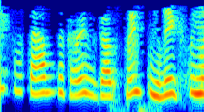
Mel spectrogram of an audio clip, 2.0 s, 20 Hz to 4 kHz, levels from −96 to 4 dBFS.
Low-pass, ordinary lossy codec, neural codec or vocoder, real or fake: 3.6 kHz; MP3, 16 kbps; codec, 16 kHz in and 24 kHz out, 0.4 kbps, LongCat-Audio-Codec, four codebook decoder; fake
